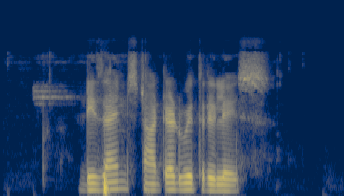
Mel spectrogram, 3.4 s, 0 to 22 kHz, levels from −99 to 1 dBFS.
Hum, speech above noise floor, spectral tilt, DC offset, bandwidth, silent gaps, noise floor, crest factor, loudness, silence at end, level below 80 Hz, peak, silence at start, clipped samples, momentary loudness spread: none; 58 dB; -6.5 dB/octave; under 0.1%; 7.6 kHz; none; -82 dBFS; 24 dB; -25 LUFS; 0.8 s; -50 dBFS; -2 dBFS; 0.4 s; under 0.1%; 11 LU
